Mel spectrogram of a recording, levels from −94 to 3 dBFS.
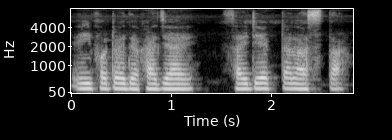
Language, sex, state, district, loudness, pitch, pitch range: Bengali, female, Assam, Hailakandi, -15 LUFS, 180 Hz, 175-185 Hz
